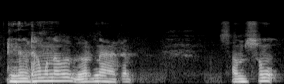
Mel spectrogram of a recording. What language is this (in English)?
Bodo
